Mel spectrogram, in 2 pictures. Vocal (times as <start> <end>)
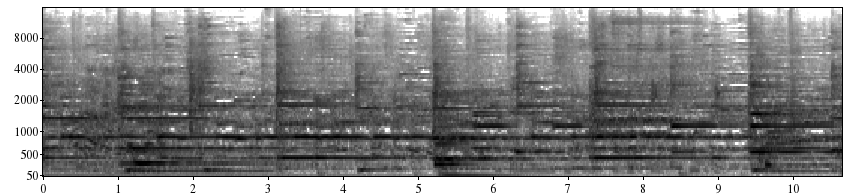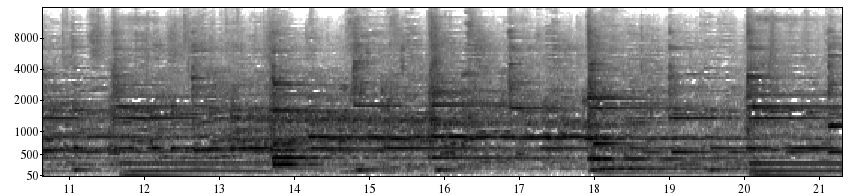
8.1 19.8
